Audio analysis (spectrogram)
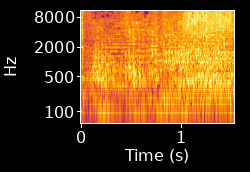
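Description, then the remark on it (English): A lion roars loudly in a film scene where a man comes face to face with it, a deep, rough, sustained growl that fills the whole moment without a break and with no voices over it. “Now he's face to face with the lion, and he's scared and looks back on the wall, and what does he see?”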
